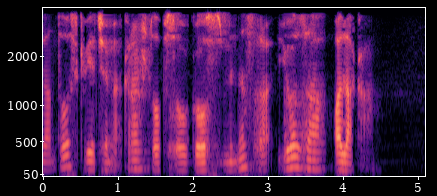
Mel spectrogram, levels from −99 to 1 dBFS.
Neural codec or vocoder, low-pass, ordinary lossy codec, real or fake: none; 3.6 kHz; AAC, 16 kbps; real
